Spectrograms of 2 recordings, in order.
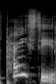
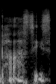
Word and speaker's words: pasty: the end of pasty no no it's pasty like you know somebody who's pale that's that's how you pronounce it you I have never heard of its a pasty hmm you know what probably probably some of the locals or the Brits might call them pass these as well so if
